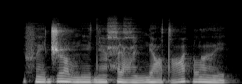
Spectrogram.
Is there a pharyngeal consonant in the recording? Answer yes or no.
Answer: yes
